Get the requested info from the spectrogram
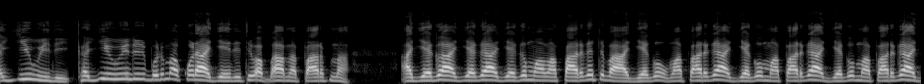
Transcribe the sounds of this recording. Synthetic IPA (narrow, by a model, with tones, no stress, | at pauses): a˨d͡ʒi˦wi˨di˨ka˨d͡ʒi˦wi˦ndi˦bu˨ɾu˦ma˨ku˦ɾa˦˨d͡ʒe˨di˨ti˦ba˨ba˦ma˨pa˨ɾpma̰˨ | a̰˨d͡ʒe˨ɡu˦a˨d͡ʒe˨ɡi˦a˨d͡ʒe˨ɡi˦mʷa˨ma˨pa˨ɾɡi˦ti˦ba˨a˨d͡ʒe˨ɡu˦˨ma˨pa˨ɾɡi˦a˨d͡ʒe˨ɡu˦ma˨pa˨ɾɡi˦a˨d͡ʒe˨ɡu˦ma˨pa˨ɾɡi˦a˨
